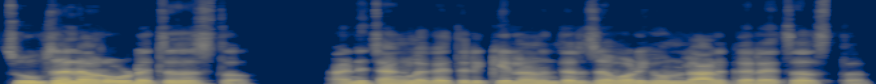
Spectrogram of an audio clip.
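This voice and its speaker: A man's voice: mid-range voice, fairly even intonation, quick pace, no room sound, close to an everyday voice. A man voicing a young boyfriend who scolds his girlfriend sternly but with care. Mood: lecturing. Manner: scolding, then coaxing. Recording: dull lo-fi dry recording.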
